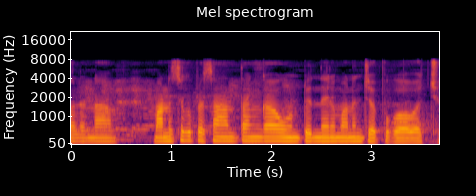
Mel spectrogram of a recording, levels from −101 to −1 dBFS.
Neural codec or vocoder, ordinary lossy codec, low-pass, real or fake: none; none; none; real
